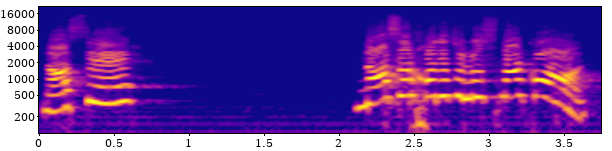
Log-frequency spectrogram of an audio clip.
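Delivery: high, wary calls to the door; calling through door. Acted. Mother and daughter calling to someone behind the door, high and wary. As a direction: call out high, afraid to open.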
